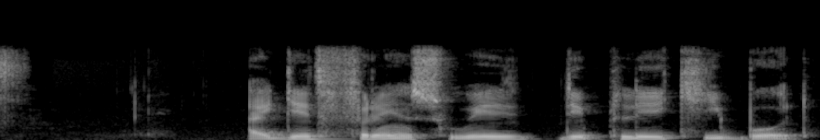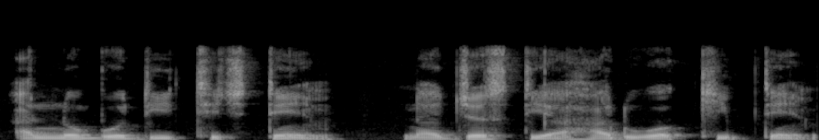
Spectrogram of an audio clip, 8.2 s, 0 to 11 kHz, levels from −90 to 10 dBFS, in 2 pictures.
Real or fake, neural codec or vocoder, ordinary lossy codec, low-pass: real; none; none; 7.2 kHz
